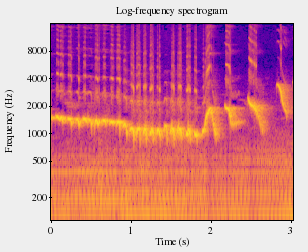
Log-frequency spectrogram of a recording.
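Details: White-rumped shama lure song meant to provoke other birds into answering: a long, slightly buzzy whistled note slowly falling in pitch, then short rising swoops at the end, over a steady low hum.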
